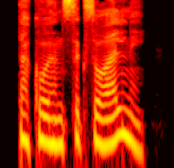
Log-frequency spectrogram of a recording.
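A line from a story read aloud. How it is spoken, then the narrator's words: Plain. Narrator (Russian): сказала Дженнифер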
